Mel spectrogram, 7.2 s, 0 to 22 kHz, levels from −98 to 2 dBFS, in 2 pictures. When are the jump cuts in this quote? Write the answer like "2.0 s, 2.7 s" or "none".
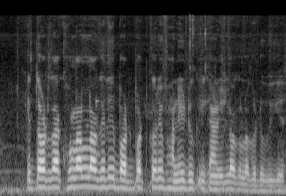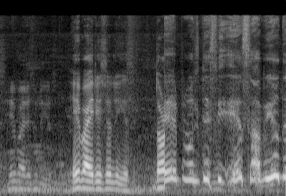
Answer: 5.6 s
